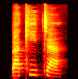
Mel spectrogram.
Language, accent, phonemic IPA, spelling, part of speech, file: Swahili, Kenya, /ɓɑˈki.tɑ/, BAKITA, proper noun, Sw-ke-BAKITA.flac
- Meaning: acronym of Baraza la Kiswahili la Taifa (“National Swahili Council”)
